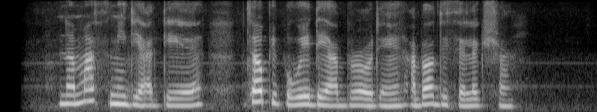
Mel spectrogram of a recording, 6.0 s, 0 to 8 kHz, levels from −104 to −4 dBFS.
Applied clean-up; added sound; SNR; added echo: none; none; none; none.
